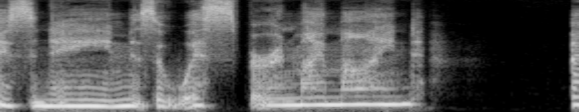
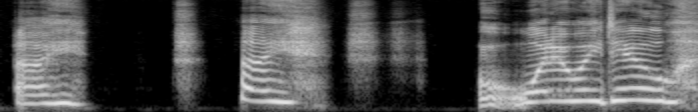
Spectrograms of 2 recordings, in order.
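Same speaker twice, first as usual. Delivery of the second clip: rising panic, voice higher; horrified and lost; panicked stammer; 6 semitones higher than usual. Acted. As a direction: stumble over the words in shock.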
